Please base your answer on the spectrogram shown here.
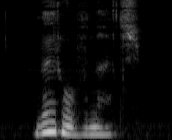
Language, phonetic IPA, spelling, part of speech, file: Polish, [vɨˈruvnat͡ɕ], wyrównać, verb, LL-Q809 (pol)-wyrównać.wav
